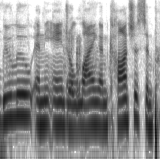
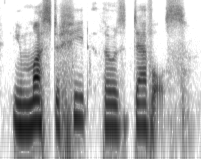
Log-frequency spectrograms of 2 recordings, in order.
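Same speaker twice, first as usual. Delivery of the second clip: slow, sibilant, disembodied hissing hag voice. Voicing the hag urging the players to fight: hissing hag voice. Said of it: "hisses the hag's disembodied voice".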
